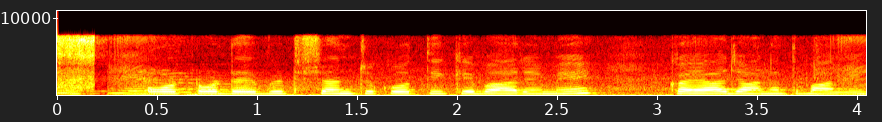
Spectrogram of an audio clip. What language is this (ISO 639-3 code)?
bho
